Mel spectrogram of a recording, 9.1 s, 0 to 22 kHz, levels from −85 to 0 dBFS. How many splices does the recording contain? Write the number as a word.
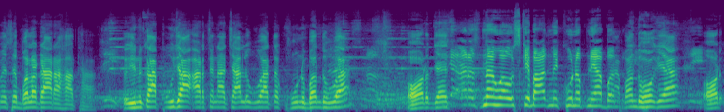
zero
